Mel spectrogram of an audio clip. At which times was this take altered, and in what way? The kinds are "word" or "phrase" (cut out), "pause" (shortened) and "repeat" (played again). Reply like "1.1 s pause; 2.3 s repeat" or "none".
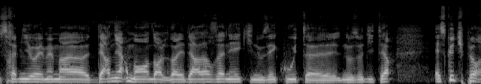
none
